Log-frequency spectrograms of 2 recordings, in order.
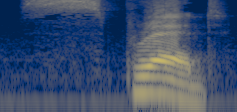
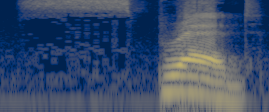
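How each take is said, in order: First: A small s runs straight into pred. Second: A small s runs straight into pred.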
